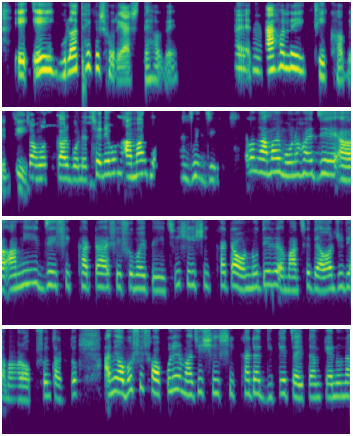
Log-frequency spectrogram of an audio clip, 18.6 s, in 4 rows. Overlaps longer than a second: none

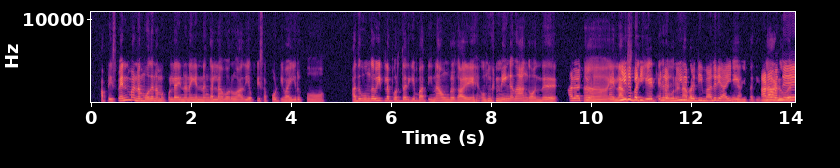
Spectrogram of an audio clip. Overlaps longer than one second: present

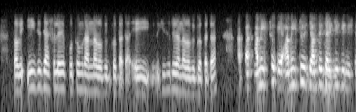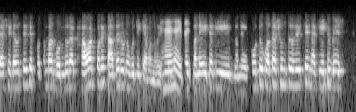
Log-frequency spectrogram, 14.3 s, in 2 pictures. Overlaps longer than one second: none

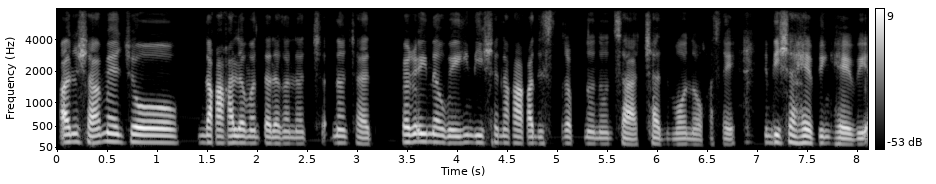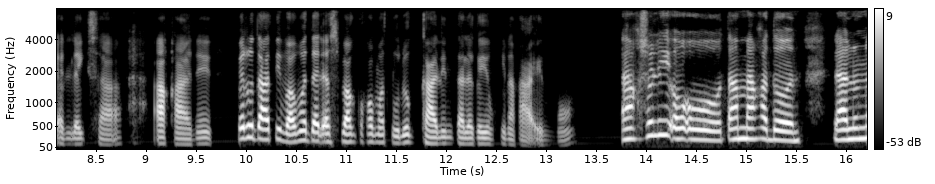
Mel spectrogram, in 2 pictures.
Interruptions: none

